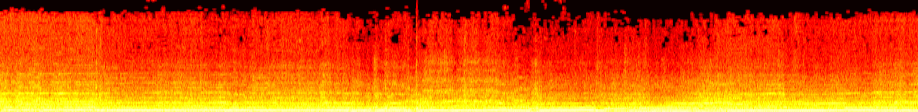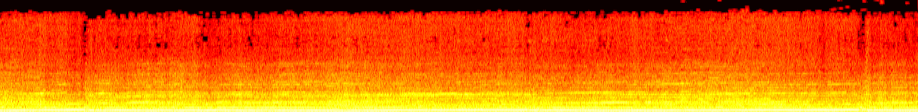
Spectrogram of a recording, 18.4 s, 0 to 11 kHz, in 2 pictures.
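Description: Renault Clio R3C rally car's engine heard from inside the cockpit, running hard at high revs. The pitch drops sharply at each upshift, about four times, and near the middle the revs sag and then climb steadily under acceleration.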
